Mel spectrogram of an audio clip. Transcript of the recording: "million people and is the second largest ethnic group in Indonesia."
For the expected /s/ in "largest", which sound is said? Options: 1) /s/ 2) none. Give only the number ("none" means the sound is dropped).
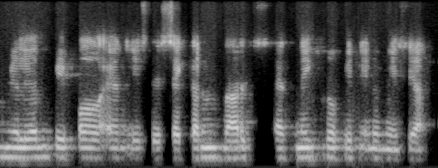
2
